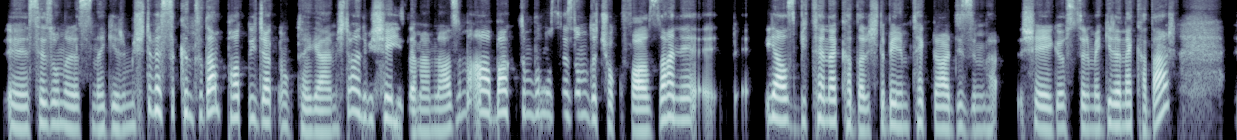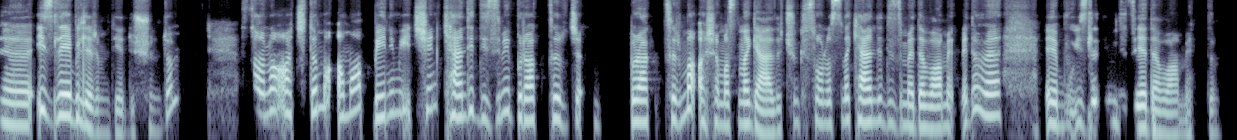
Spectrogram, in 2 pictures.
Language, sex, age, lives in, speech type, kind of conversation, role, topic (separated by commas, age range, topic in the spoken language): Turkish, female, 30-34, Germany, conversation, podcast, guest, İzlediğin bir şey hayata bakışını değiştirdi mi?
